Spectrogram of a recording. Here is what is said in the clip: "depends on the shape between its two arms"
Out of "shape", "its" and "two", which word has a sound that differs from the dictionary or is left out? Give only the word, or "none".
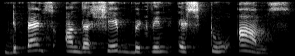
none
